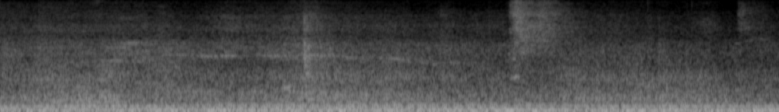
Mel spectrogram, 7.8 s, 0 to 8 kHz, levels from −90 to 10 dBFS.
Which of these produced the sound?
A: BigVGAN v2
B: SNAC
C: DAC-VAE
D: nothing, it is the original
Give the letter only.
D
